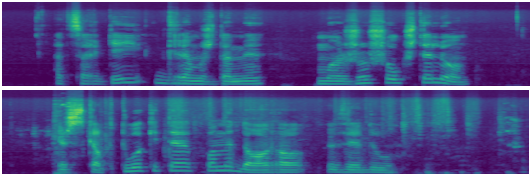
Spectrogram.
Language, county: Lithuanian, Alytus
